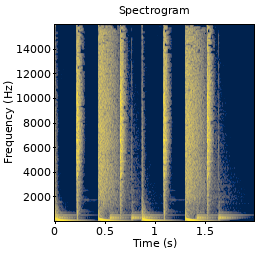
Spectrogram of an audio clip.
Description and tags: A nice house beat. I really like this one. They were all arranged in LMMS.
thanks for listening to this sound, number 67303
beat, loop, house, break, bpm, 138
